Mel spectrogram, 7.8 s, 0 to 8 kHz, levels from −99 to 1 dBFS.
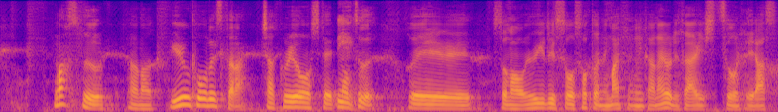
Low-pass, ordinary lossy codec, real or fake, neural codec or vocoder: none; none; fake; codec, 16 kHz, 1 kbps, FunCodec, trained on Chinese and English, 50 frames a second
